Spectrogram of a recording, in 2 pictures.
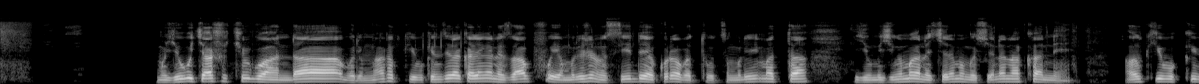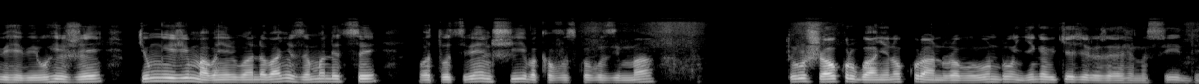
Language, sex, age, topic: Kinyarwanda, male, 18-24, education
